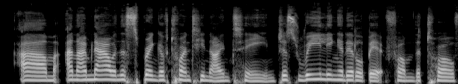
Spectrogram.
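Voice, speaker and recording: In a British accent, a woman with a medium pitch talks at a fairly quick pace with lively intonation, and the sound is dry and close with no echo on a very clean recording with a silent background. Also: hardly any pauses. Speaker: podcast guest sharing a family discovery story. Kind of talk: personal testimony.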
